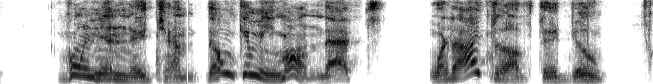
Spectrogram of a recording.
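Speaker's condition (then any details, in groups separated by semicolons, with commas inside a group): Spinocerebellar ataxia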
